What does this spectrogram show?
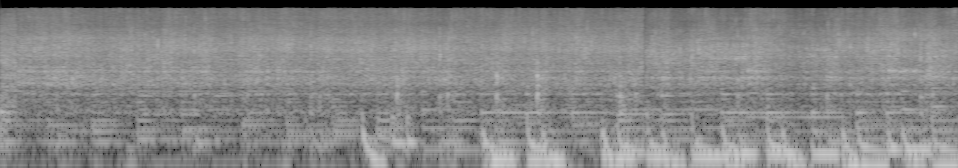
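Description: Diced chicken breast sizzling in vegetable oil in a frying pan: a steady hiss. From about four seconds in, a wooden spatula scrapes and knocks against the pan as it stirs the pieces.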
